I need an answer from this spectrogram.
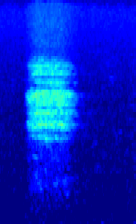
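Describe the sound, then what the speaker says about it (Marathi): A single forceful exhale through the nose during a pranayama breathing exercise, a short loud breathy rush lasting under a second, heard alone and close up against a quiet room. "श्वास सोडा. पूर्ण श्वास सोडायचा आहे"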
